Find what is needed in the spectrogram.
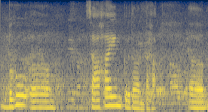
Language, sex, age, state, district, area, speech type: Sanskrit, female, 30-45, Kerala, Ernakulam, urban, spontaneous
